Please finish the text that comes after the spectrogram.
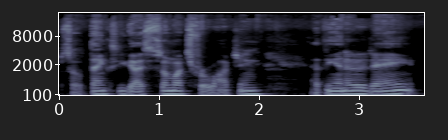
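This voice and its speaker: A man with a creaky, gravelly voice and a dark, relaxed tone. His pitch sits in the middle as he chats informally to viewers as the presenter of a demo. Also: normal speed. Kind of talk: casual vlog talk to viewers.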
